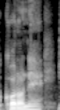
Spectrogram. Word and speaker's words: coroné: Coroné is a regional pronunciation of the word coronel or colonel in English. Many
